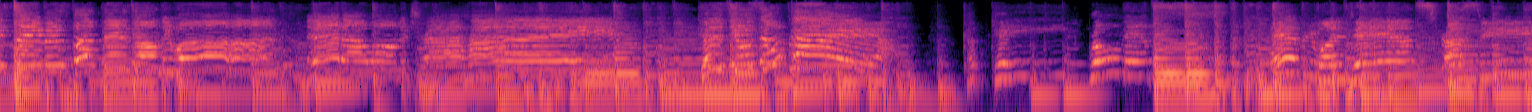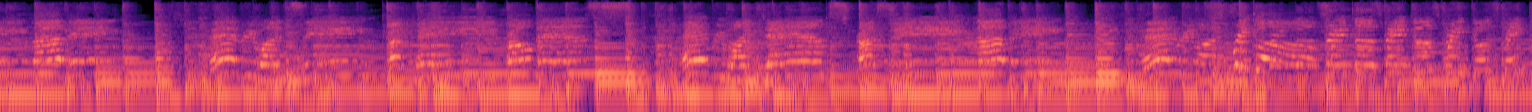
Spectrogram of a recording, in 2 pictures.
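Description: A man and a woman singing a lively children's song to strummed acoustic guitar. The music nearly drops out for a moment about nine seconds in, then carries on.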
